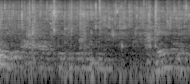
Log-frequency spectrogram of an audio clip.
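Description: Rum pours and splashes steadily through a funnel held up high into a smoky whisky cask, a continuous trickle with bubbly gurgles throughout, no talking.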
